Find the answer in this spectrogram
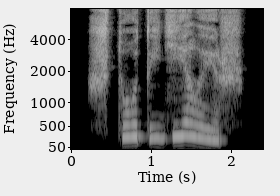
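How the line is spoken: Intrigued whisper. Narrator (Russian): прошептала я, заинтригованная

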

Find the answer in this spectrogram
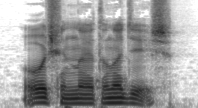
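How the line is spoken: Gloomy. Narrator (Russian): мрачно сказал Айзек

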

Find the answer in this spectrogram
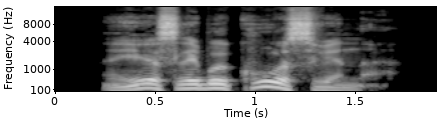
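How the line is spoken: Grumpy grumble. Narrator (Russian): брюзгливо заворчал Степан

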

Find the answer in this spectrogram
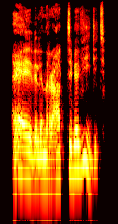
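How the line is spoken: Deep bass voice. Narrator (Russian): пробасил стражник

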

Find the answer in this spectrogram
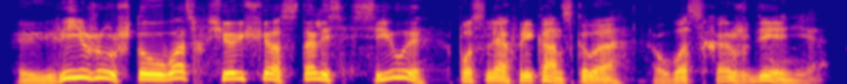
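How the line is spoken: Shouting downward. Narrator (Russian): крикнул я вниз

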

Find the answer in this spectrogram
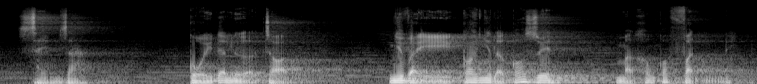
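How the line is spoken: Young man's wistful mutter. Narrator (Vietnamese): Người thanh niên không đáp lại thân ảnh kia, chỉ tự mình lẩm bẩm

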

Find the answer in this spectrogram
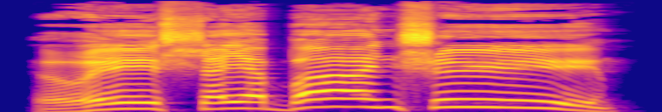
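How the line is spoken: Yelling with all strength. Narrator (Russian): Изо всех сил заорал Снег

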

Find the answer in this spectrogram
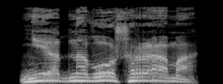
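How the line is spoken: Hoarse rasp. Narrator (Russian): прохрипел Рек

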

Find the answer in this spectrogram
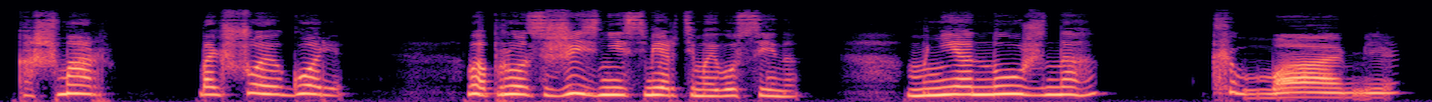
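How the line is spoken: Moaning, then crying. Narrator (Russian): простонала она и заплакала

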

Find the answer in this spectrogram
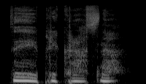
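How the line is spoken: Breathed out. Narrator (Russian): выдохнул Иван, отвлекшись от всех своих мыслей, когда Мария поднялась из-за столика

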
